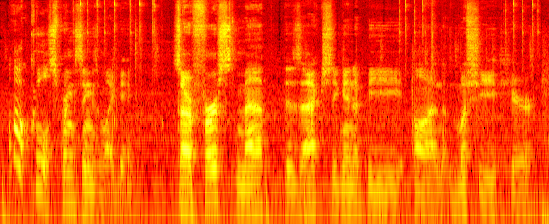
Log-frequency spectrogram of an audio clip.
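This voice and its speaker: Background music accompanies the recording. Over it, a man speaks at a moderate pace. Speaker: gaming YouTuber. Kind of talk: gameplay commentary. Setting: home recording. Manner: casual, many fillers.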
